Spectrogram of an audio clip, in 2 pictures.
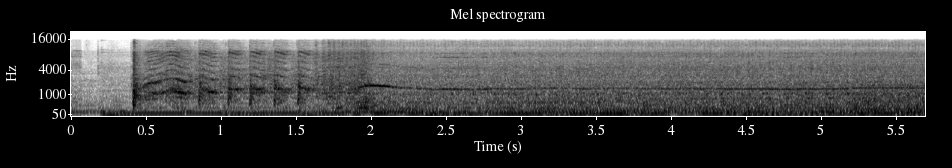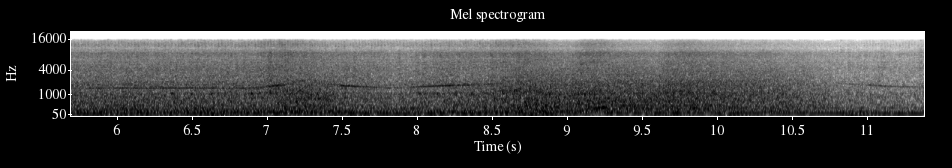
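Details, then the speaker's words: Jeep 4.0 with a 62 mm bored throttle body: cranks briefly, catches and drops to a low, steady idle without hunting; no obvious vacuum leak. "so the idle's nice and low so that doesn't sound like there's any leaks on it i'm gonna let this warm up take it for a drive see how it does"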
